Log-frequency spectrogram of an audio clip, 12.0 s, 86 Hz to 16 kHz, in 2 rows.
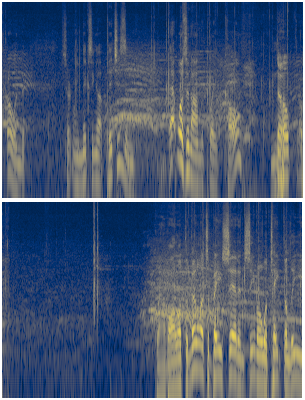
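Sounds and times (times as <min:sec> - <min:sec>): stadium crowd ambience: 0:00.0 - 0:12.0.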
